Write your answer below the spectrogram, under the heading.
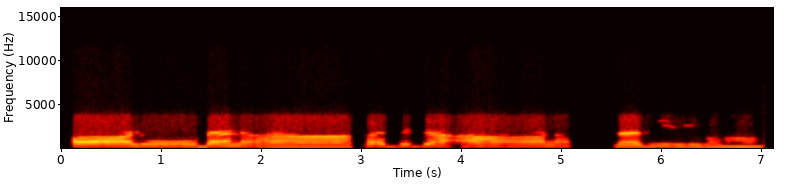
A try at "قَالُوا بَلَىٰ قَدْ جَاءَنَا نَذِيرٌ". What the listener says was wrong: جا نہیں کہنا آپ نے جا کو بس لمبا کرنا ہے جا ہے نا اشرا قالوا بلى قد جاءنا نذير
